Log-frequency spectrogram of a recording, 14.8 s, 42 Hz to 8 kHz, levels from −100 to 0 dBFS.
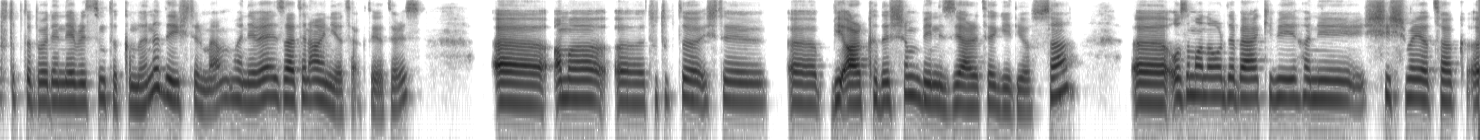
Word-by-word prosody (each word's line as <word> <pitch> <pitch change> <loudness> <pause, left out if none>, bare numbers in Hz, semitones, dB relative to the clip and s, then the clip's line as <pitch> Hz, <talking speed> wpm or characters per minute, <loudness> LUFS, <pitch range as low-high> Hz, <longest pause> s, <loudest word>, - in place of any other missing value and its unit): tutup 210 +1 -14
da 190 -3 -4
böyle 180 0 -1
nevresim 180 +2 -1
takımlarını 165 - -2
değiştirmem, 180 -2 -2
hani, 180 -2 -1
ve 215 +2 +1
zaten 200 0 +2
aynı 195 -5 0
yatakta 130 -1 -8
yatarız. 205 +10 -7 0.7
Aaa, 175 -2 +6
ama, 200 -1 +2
ııı, 180 -1 -1
tutup 200 +2 -15
da, 195 -4 +1
işte, 175 +4 -7 0.6
eee, 170 -1 0 0.2
bir 185 -2 +7
arkadaşım 185 +5 +1
beni 170 -3 +1
ziyarete 155 +1 0
geliyorsa, 145 - -2 0.6
eee, 175 -1 +5
o 215 - +2
zaman 225 0 +1
orada 220 -1 0
belki 210 0 +2
bir, 205 0 +1
hani, 195 -5 -2
şişme 210 -1 -2
yatak, 190 -1 -1
eee, - - +5
190 Hz, 140 wpm, -23 LUFS, 175-205 Hz, 0.7 s, bir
